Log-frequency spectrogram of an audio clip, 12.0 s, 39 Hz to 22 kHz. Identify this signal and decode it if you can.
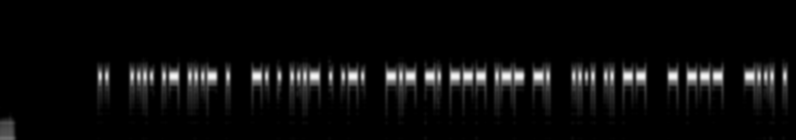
Morse code, heard as a keyed tone, about 25 wpm, 700 Hz. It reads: I HAVE NEVER KNOWN HIM TO BE
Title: Sentences from Top 1000 Words - Review Part 3 - 25wpm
